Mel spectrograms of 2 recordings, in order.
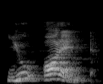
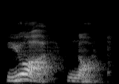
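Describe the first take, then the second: First: Are and not merge into one contracted word. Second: Are and not are said as full words. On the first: "या तो फिर आप बोल सकते हो you आरंट" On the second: "you आर नॉट को क्या बोल सकते हैं"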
